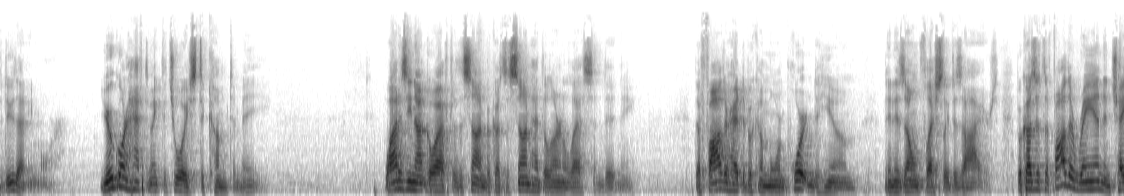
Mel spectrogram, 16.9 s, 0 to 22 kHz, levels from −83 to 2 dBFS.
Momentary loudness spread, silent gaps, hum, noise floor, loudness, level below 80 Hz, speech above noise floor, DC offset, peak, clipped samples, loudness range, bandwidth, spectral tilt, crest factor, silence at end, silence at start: 15 LU; none; none; -55 dBFS; -18 LUFS; -58 dBFS; 38 dB; under 0.1%; -2 dBFS; under 0.1%; 5 LU; 14 kHz; -5 dB/octave; 18 dB; 0 s; 0 s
